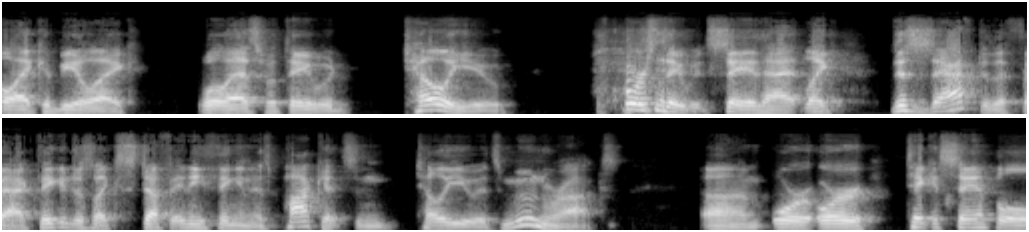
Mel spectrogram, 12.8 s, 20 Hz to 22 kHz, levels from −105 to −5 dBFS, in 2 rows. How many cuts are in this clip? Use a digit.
0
